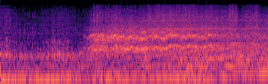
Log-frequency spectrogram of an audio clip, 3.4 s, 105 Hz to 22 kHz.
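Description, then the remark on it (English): A car engine roars loudly and steadily at high speed as it is driven around a track at about 120, about to shift into fifth gear, with a sharp high-pitched whine or tire squeal joining in after the first second. “120 now, about to go to fifth gear.”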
